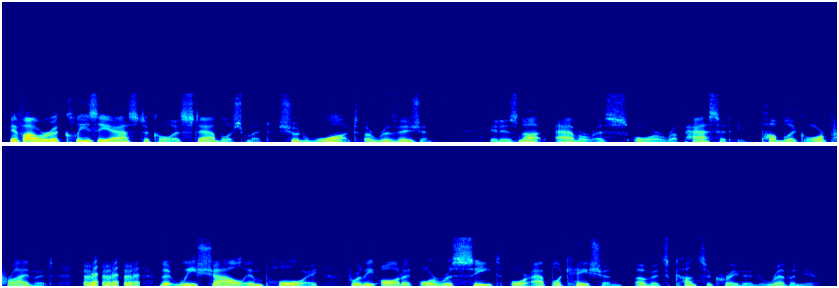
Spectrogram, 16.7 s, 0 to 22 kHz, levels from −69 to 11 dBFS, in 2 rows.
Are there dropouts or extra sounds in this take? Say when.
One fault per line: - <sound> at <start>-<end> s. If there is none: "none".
- laugh at 9.2-9.7 s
